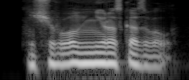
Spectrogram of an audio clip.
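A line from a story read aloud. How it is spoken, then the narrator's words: Gloomy grumble. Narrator (Russian): мрачно буркнул я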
